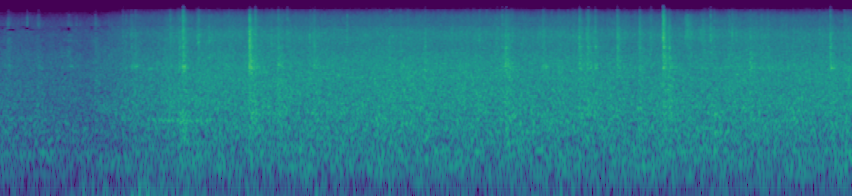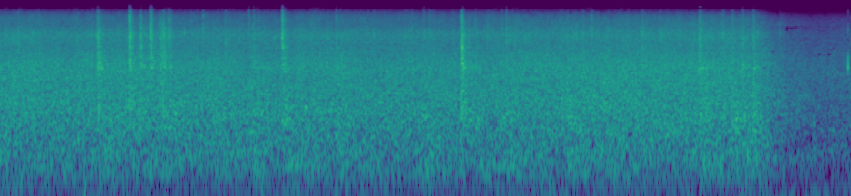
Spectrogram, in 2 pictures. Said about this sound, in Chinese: 呃，这几天的话，深圳这边的话，天气非常的热，然后终于下雨了，而且是受台风影响，现在的话下起暴雨来，大家应该可以听得到。给大家听一下，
